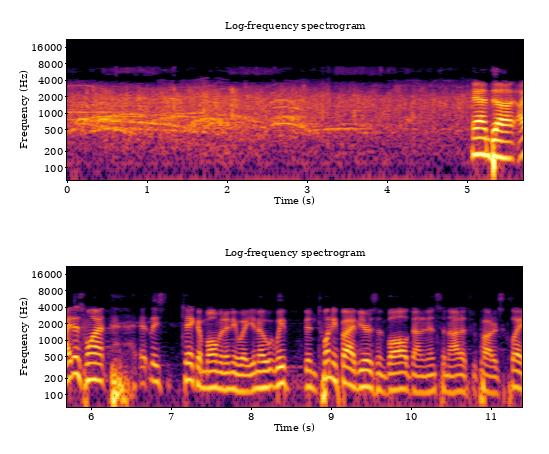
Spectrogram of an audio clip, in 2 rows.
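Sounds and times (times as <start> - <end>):
audience applauding at a morning gathering: 0.0 - 5.4
speech: 5.0 - 11.3.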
